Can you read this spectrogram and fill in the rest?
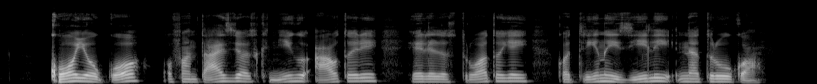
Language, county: Lithuanian, Kaunas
